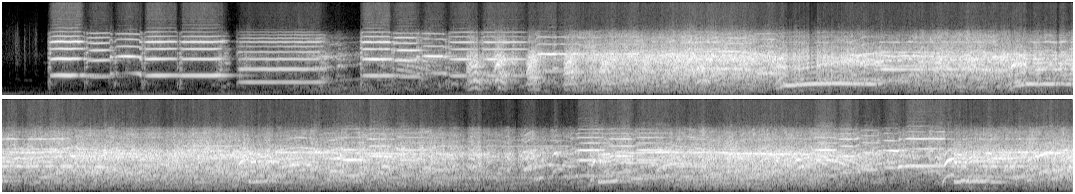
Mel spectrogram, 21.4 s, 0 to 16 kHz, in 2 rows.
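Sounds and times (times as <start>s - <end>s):
noisy crowded background: 0.0s - 21.4s
violin playing bright notes: 0.4s - 21.4s
laughter: 3.0s - 21.4s
dog yipping and howling along with a violin: 7.7s - 9.2s, 9.9s - 11.1s, 13.0s - 13.8s, 20.0s - 21.4s.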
